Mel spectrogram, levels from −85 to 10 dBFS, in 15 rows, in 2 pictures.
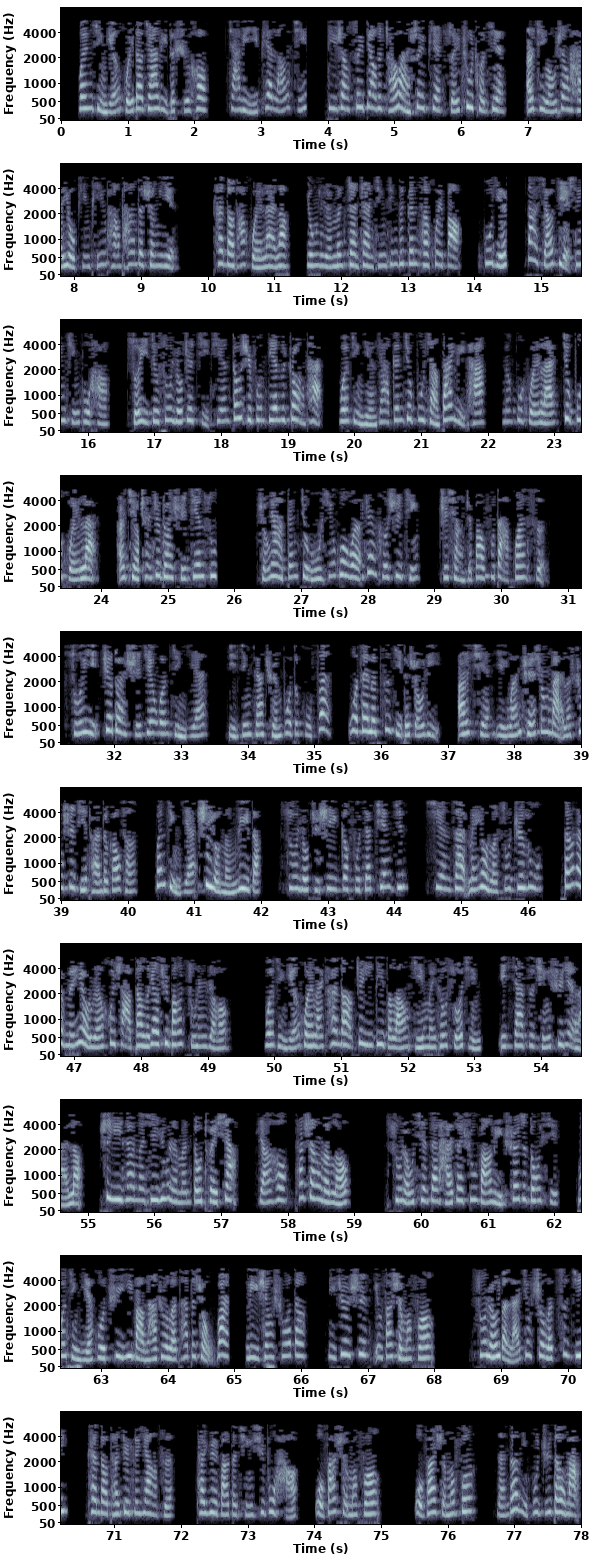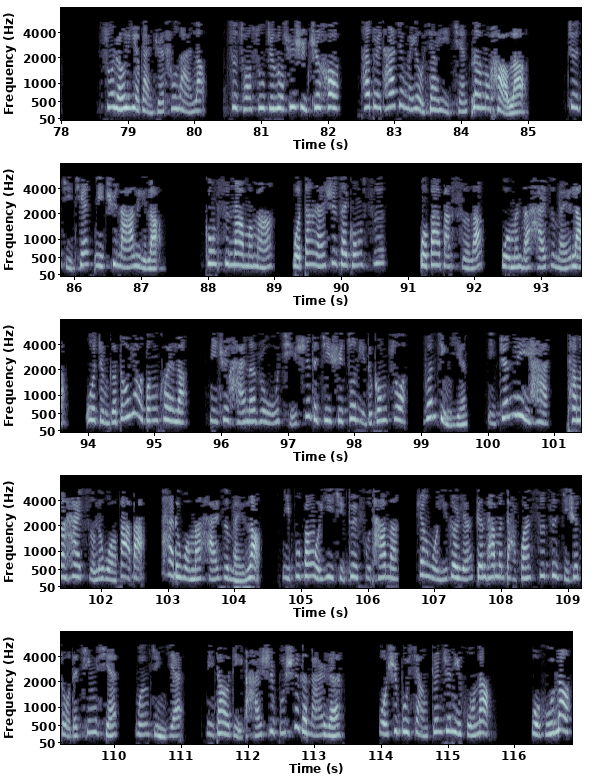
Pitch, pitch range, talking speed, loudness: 295 Hz, 260-325 Hz, 255 characters per minute, -18 LUFS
